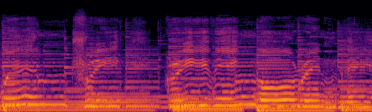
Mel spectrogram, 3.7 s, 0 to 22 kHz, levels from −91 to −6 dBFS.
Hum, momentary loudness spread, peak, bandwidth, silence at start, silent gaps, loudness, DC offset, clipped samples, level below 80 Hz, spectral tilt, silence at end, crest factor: none; 7 LU; -14 dBFS; 12.5 kHz; 0 s; none; -28 LUFS; under 0.1%; under 0.1%; -42 dBFS; -7 dB/octave; 0 s; 14 dB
